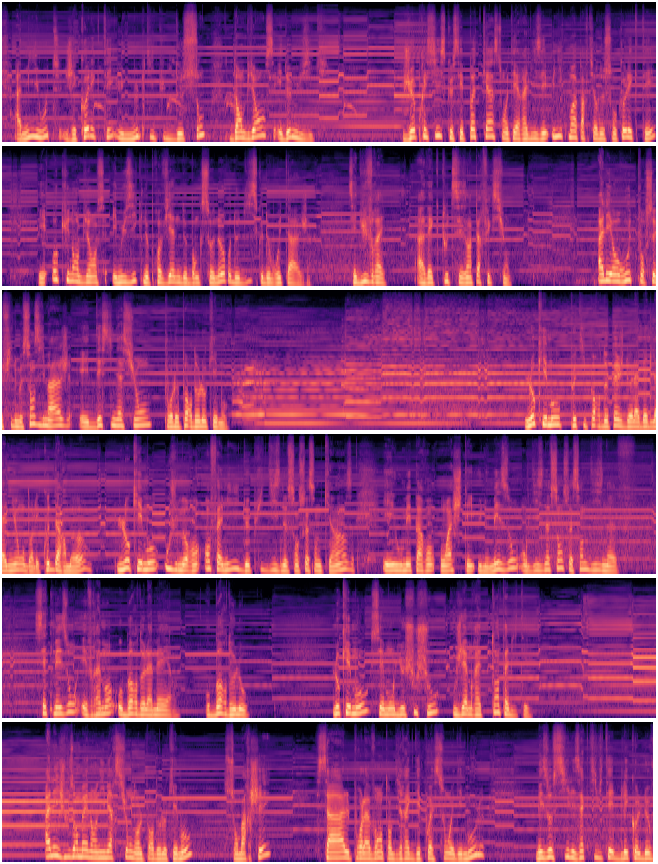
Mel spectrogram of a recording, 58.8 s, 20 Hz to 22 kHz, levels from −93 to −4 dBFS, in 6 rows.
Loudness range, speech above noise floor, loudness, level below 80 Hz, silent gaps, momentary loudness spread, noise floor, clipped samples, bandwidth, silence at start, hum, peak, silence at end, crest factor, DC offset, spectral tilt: 4 LU; 25 dB; -20 LUFS; -70 dBFS; none; 14 LU; -43 dBFS; under 0.1%; 18 kHz; 0 s; none; -2 dBFS; 0 s; 18 dB; under 0.1%; -6 dB/octave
